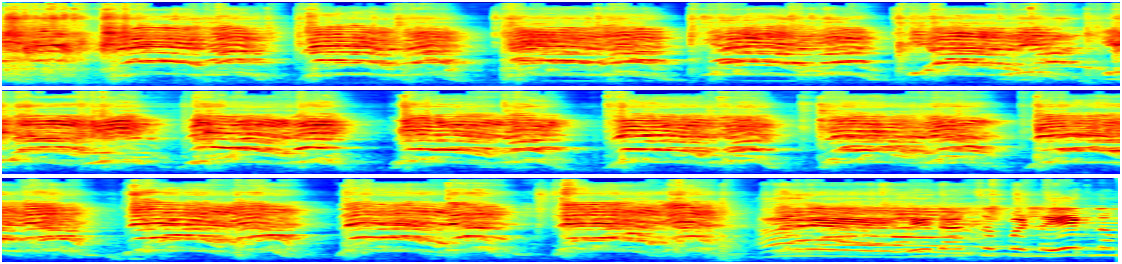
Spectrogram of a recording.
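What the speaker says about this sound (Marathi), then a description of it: "जोरात टाळ्या वाजवा चला यांच्यासाठी" Children at a school race cheer and clap in a loud, continuous burst of young voices and hands, with short pauses between swells, close and crowded throughout.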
